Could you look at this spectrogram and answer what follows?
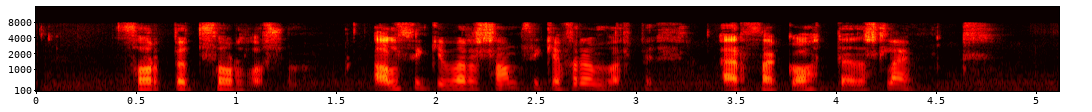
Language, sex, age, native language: Icelandic, male, 40-49, Icelandic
